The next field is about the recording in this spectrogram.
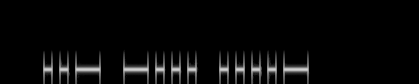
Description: Morse code, heard as a keyed tone, about 15 wpm, 700 Hz. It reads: UB4
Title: Three Challenging Letter-Number Combinations 15wpm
